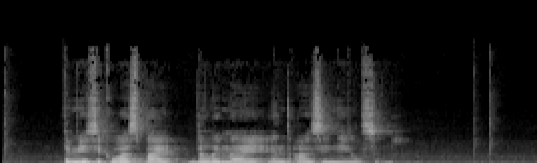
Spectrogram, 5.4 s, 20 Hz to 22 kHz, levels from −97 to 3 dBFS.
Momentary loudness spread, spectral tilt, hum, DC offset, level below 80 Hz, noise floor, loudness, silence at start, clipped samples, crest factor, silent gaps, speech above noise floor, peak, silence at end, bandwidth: 9 LU; -5.5 dB/octave; none; under 0.1%; -56 dBFS; -62 dBFS; -30 LUFS; 0.65 s; under 0.1%; 16 dB; none; 33 dB; -14 dBFS; 1.2 s; 16 kHz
